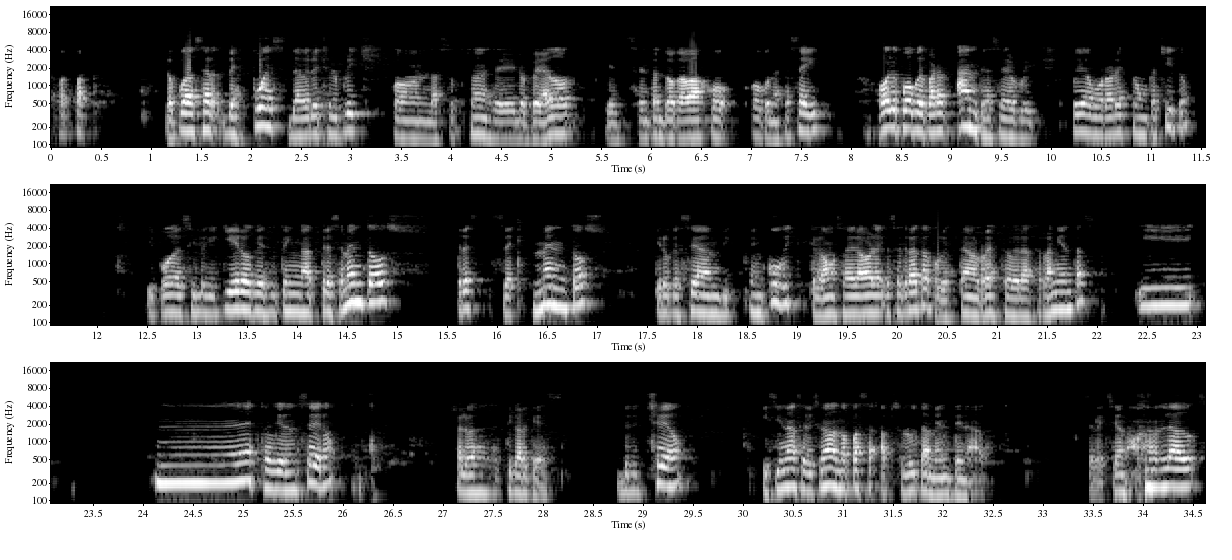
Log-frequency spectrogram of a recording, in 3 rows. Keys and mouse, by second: 0.0 click, 1.1 click, 7.0 F6, 10.7 middle click, 11.1 x, 13.2 click, 13.8 click, 17.3 click, 24.8 click, 28.4 click, 31.4 middle click, 31.8 ctrl+Tab, 32.8 alt+right click, 33.8 alt+shift+right click.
